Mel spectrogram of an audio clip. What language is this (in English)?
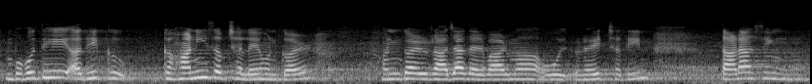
Maithili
